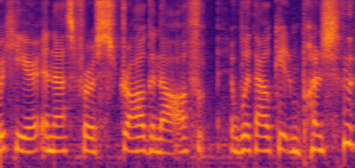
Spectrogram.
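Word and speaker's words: Stroganoff: The O is pronounced more like log straw. It's a strogenoff.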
